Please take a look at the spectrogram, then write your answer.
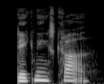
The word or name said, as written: dækningsgrad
